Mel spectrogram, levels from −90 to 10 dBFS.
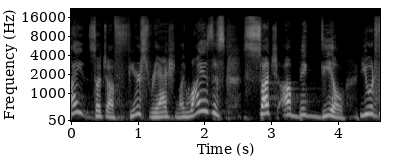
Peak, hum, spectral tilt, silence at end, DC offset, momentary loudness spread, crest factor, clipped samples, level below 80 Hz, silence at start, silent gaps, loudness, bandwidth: -12 dBFS; none; -4.5 dB/octave; 0 s; under 0.1%; 12 LU; 22 dB; under 0.1%; -82 dBFS; 0 s; none; -32 LUFS; 17 kHz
